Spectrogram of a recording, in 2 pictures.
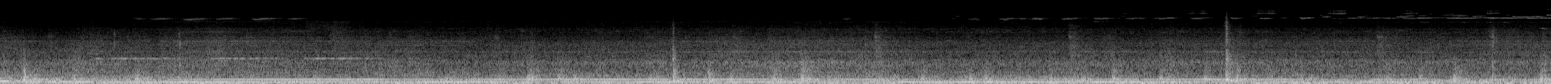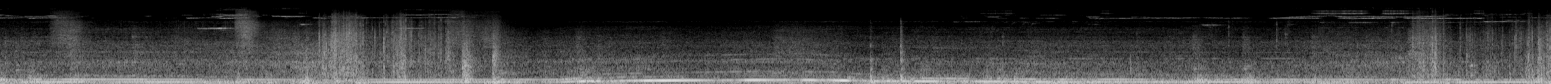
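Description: Engine of a McNeilus rear-loader garbage truck running steadily as the truck rolls slowly along, heard from the rear riding step. A little past halfway come several short air-brake hisses, then the engine revs up and falls back over a few seconds.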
